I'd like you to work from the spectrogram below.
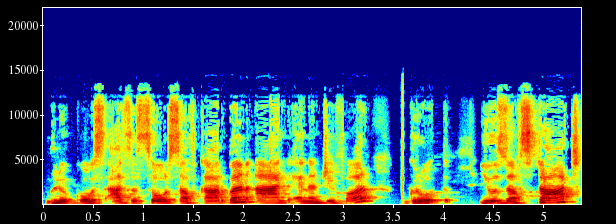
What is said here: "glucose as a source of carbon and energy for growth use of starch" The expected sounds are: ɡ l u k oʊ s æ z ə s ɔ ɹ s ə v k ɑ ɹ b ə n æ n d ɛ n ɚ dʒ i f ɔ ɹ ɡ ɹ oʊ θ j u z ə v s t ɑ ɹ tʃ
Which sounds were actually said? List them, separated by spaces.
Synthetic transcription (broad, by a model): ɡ l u k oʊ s æ z ə s ɔ ɹ s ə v k ɑ ɹ b ə n æ n d ɛ n ɚ dʒ i f ɔ ɹ ɡ ɹ oʊ t j u z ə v s t ɑ ɹ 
